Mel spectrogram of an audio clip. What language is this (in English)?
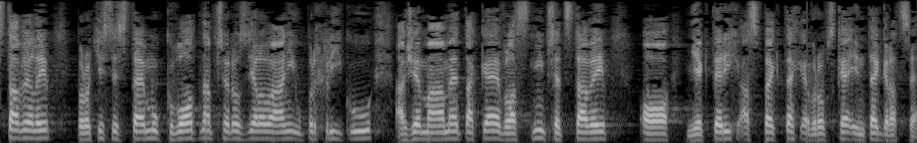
Czech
